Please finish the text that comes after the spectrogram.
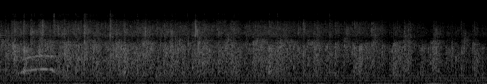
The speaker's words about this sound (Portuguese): Se você recebe, dá um aplauso a Jesus aí no seu lugar.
